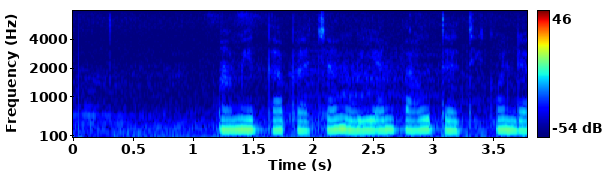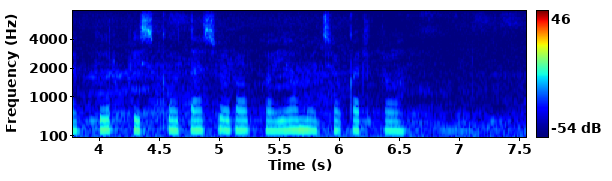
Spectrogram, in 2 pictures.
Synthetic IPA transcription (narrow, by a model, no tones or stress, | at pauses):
ʔamit̪ab̥a̤̥t͡ʃanwijant̪aud̪̥a̤d̪̥i̤̥kɔnɖɛk̚t̪ʊrb̥i̤skot̪asuɾɔb̥ɔ̤jɔmɔd̥ʒ̥ɔ̤kərt̪ɔ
